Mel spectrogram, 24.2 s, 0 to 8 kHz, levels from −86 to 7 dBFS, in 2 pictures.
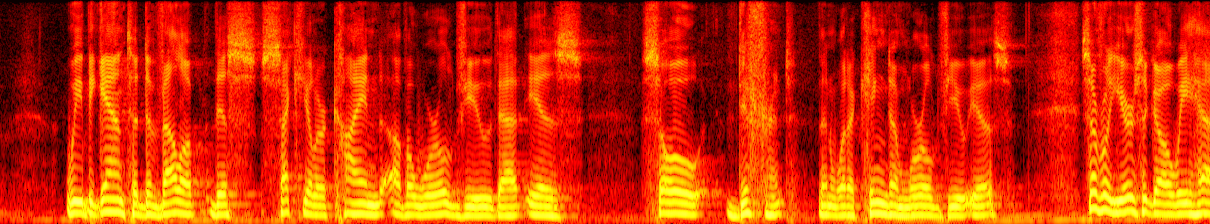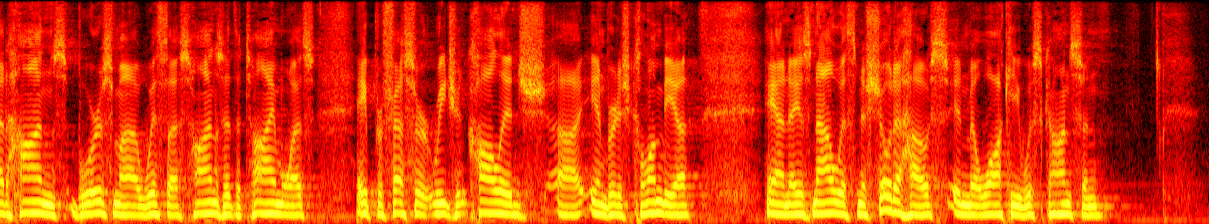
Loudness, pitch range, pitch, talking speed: -13 LUFS, 120-145 Hz, 130 Hz, 130 wpm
